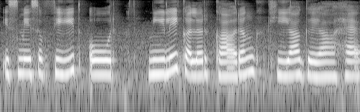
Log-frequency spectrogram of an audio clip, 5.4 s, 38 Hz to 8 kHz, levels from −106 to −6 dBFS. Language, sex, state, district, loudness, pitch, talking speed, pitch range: Hindi, female, Punjab, Fazilka, -14 LUFS, 230 Hz, 110 wpm, 220-240 Hz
